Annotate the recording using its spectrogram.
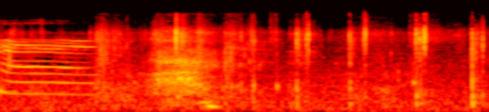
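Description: A toddler's high-pitched squeal, held for about half a second, followed by a short breathy burst. Small boots then step through wet slush in light, uneven scuffs.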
